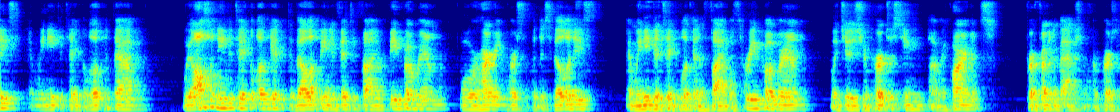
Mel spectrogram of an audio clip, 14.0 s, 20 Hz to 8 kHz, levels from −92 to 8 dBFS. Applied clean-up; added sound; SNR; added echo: neural mask model DeepFilterNet 3.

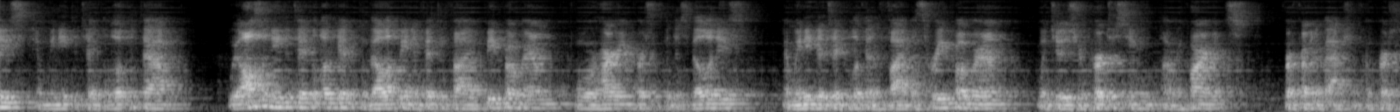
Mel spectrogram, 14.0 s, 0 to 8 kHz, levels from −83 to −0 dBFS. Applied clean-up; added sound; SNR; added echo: neural separator model SepFormer DNS4.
